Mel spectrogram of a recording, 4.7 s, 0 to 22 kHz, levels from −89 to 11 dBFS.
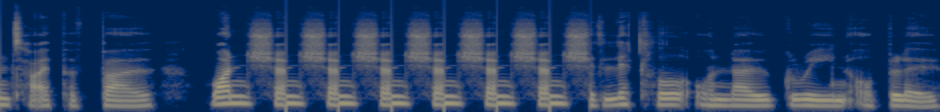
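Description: From 1.43 to 2.95 s the speech falls into a broken-record loop. A 264 ms fragment repeats six times back to back, likely from a stalled stream.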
